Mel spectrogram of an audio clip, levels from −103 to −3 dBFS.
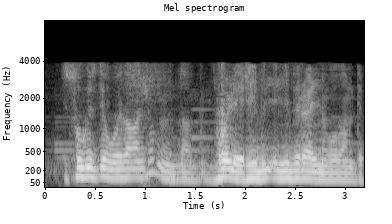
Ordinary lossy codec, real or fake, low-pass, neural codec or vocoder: AAC, 16 kbps; real; 7.2 kHz; none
